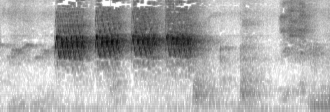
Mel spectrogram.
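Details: Sooty-headed bulbul, presented as a sound that any bulbul answers straight away: four loud, buzzy, high chattering bursts in quick succession, followed by softer, lower rattling sounds.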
